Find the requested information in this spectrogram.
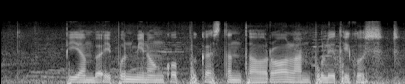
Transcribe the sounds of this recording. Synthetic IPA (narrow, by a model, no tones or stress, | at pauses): piambaʔipʊnminɔŋkɔb̥əkast̪ənt̪aɾɔlanpolit̪ikʊs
